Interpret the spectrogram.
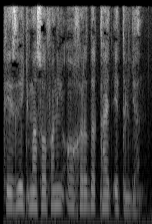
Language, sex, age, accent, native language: Uzbek, male, 25-34, Jizzax, Uzbek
